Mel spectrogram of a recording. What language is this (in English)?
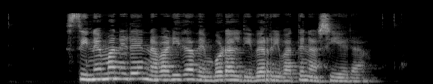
Basque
